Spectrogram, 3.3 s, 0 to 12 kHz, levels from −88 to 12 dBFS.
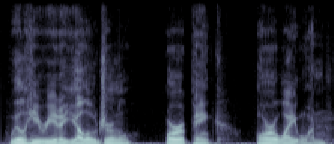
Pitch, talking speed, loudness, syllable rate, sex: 100 Hz, 235 wpm, -16 LUFS, 6.6 syllables/s, male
